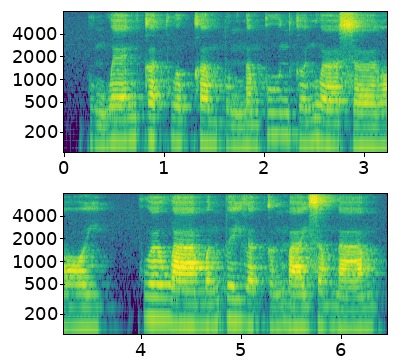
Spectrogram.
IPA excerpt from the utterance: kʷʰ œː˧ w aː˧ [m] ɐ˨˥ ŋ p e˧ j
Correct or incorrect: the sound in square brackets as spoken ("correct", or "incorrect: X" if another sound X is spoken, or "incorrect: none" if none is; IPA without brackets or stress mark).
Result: correct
